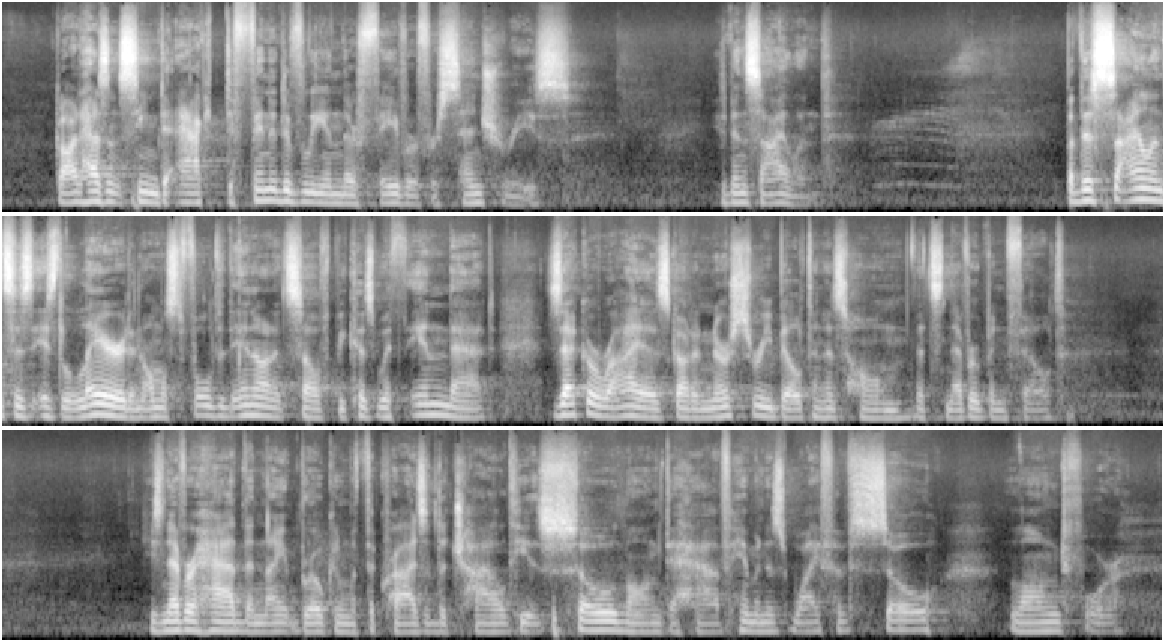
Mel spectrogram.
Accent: Saskatchewan, Canada; And I grew up in Saskatchewan, so it's very cold and very dark outside.

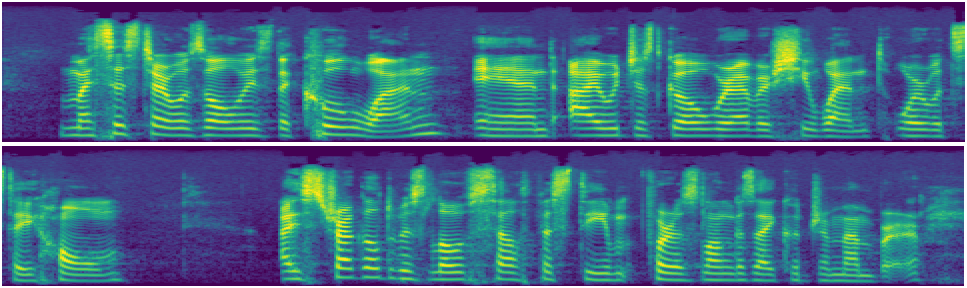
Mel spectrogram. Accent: Latvia; I grew up in Latvia, a small country in Eastern Europe, formerly a part of the USSR. I did not grow up with a Christian parents, but thankfully my grandpa was a Christian.

